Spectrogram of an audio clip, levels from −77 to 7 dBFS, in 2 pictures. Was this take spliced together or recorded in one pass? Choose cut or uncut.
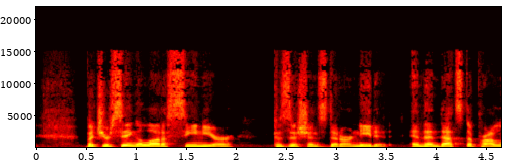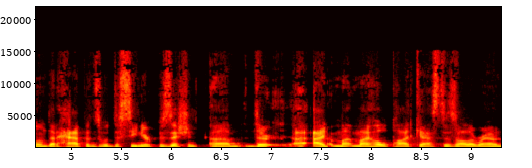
cut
